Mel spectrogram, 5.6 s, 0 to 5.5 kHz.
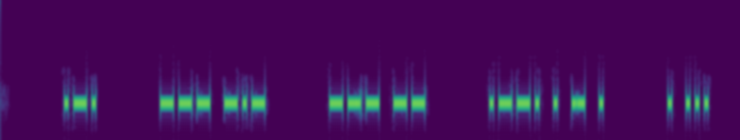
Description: Morse code, heard as a keyed tone, about 36 wpm, 700 Hz. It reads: R OK OM PETE ES
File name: UK MASTER QSOs TRAINING / 35WPM / UK MASTER QSOs 0011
